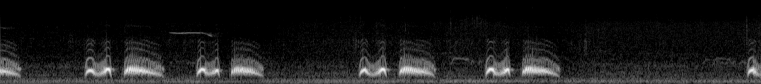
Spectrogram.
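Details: Caged decoy spotted dove calling to draw in wild doves, strong wind: rhythmic coo phrases, each a clipped doubled note then a sustained downward croo, roughly every one to two seconds.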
